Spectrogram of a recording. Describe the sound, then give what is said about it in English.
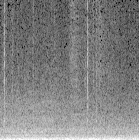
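A car engine, driven along a road past a metal fence and portable cabins, rumbles steadily as the driver changes gear and accelerates, giving a continuous, fairly loud low drone throughout. “Budge changes gear again. All right, let's do this. Budge accelerates as he drives alongside a metal fence and past porta cabins.”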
